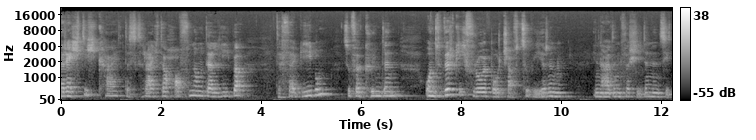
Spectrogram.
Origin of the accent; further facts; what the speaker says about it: Samnaun, Graubünden, Switzerland; now in Papua New Guinea; Ich liebe meine Heimat, das Samnauntal.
